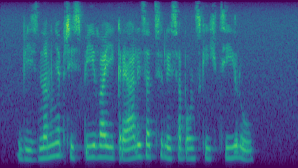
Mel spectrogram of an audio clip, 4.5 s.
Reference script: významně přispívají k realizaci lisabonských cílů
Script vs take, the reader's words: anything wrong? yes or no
no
